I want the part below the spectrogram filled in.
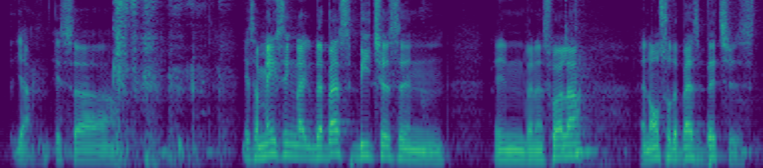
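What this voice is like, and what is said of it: Venezuelan Spanish-accented English. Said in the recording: “my accent makes me pronounce it weird”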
